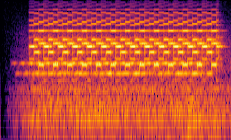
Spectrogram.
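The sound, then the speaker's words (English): A telephone rings with a steady, bright electronic trill, loud, lasting about two seconds with no voices around it, as someone calls to check up on a sick man. “I don't even think he knew that he answered the phone because he didn't make any sense whatsoever.”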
